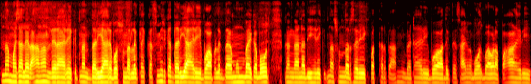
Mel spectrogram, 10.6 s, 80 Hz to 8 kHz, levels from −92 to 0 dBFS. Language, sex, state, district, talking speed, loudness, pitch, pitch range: Maithili, male, Bihar, Purnia, 320 wpm, -22 LUFS, 130 Hz, 125-135 Hz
